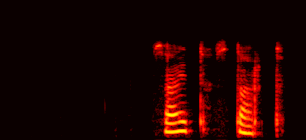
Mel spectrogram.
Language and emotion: Russian, neutral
